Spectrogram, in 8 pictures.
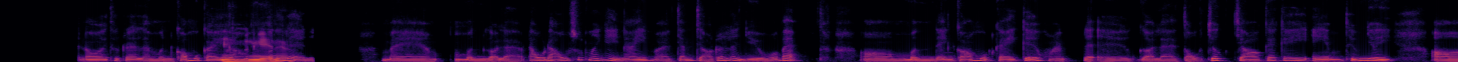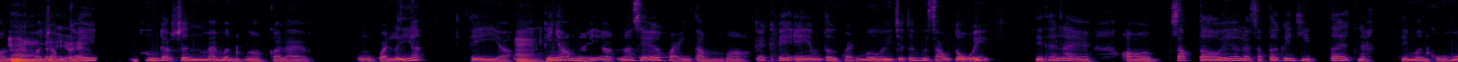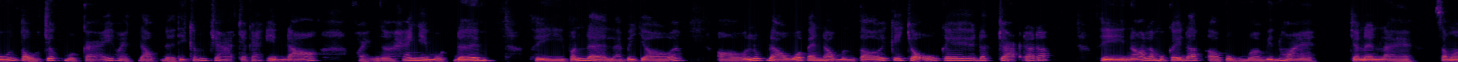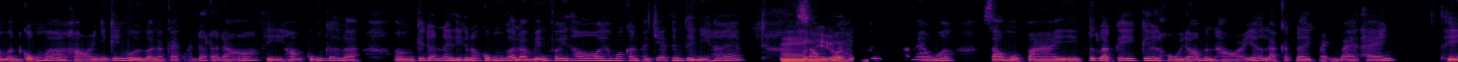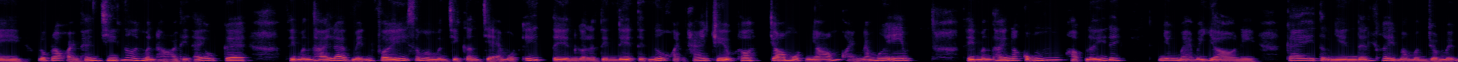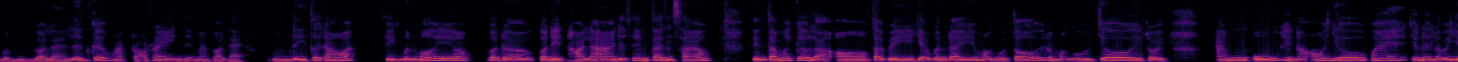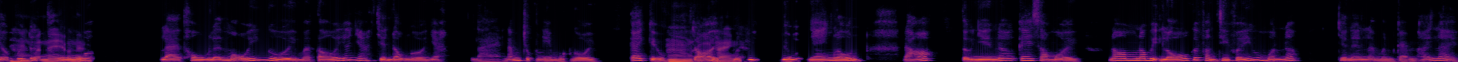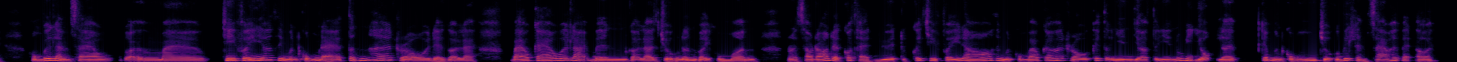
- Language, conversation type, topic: Vietnamese, advice, Làm sao để quản lý chi phí và ngân sách hiệu quả?
- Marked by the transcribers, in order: tapping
